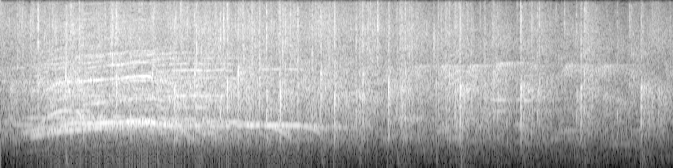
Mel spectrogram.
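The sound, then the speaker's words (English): A crowd claps steadily and loudly for about five seconds as comedian Kira Soltanovich is introduced, with high whoops and whistles rising over it early on before the clapping thins out slightly. “I need all the applause again.”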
